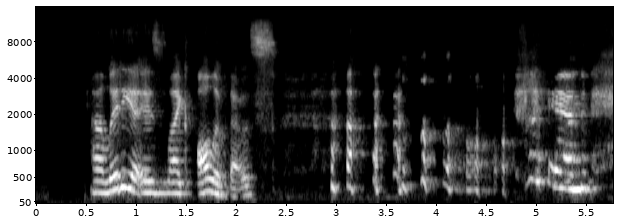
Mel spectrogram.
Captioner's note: laughing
